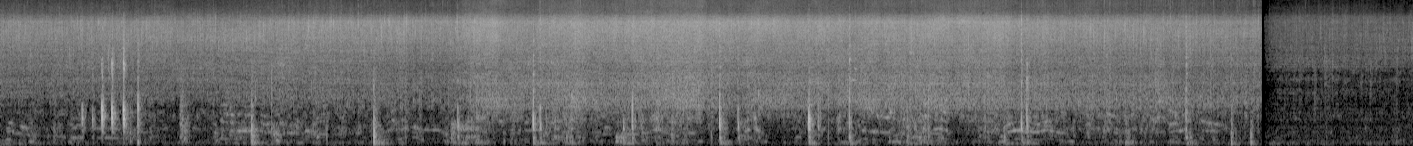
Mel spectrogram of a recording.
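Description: Chicken curry sizzling and frying in a pan while being stirred, with irregular scrapes and clicks of the spoon against the pan. The frying grows louder about nine seconds in, and near the end it cuts off suddenly to a quieter hiss.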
